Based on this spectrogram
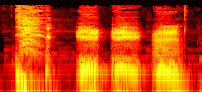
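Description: An old man coughs indoors: four loud, rough, voiced coughs in a quick, uneven series, the first one longer and broken.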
